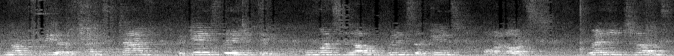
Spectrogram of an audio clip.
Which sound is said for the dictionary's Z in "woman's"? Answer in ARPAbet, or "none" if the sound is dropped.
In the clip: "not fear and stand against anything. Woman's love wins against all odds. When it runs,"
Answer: S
